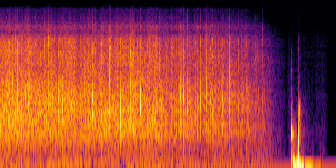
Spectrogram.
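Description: A dense crackling, clattering noise that fades away about three seconds in, followed by a short pitched blip near the end.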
